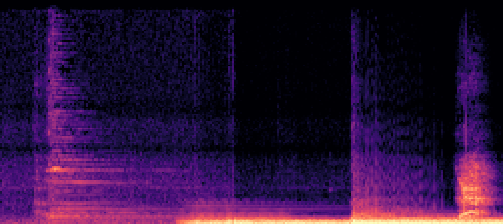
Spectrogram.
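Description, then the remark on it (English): A distorted electric instrument rings out, starting with a quieter strum before a loud, sustained, fuzzy chord kicks in around two seconds and holds, with brief scraping attacks layered over the drone. “Yeah, let's get some fucking distortion.”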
